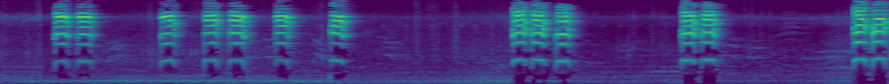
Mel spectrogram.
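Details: Red-breasted parakeet lure call used for bird trapping: loud harsh squawks with stacked harmonics, given in bursts of two to four notes separated by short pauses, with a faint low hum early on.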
